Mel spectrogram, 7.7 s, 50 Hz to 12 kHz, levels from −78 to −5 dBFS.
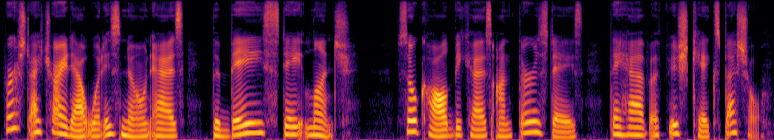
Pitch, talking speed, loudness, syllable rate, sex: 185 Hz, 170 wpm, -19 LUFS, 4.5 syllables/s, female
